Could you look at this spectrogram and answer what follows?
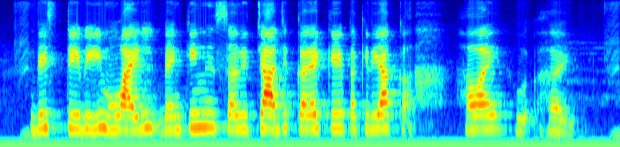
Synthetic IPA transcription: ɖɪsʈiːʋimoːbaːɪlbɛ̃ːŋkɪ̃ŋɡsəɾʋɪt͡ʃaːɾd͡ʒkəɾəkepɾəkɾijaka | hɐʋai | ɦəe

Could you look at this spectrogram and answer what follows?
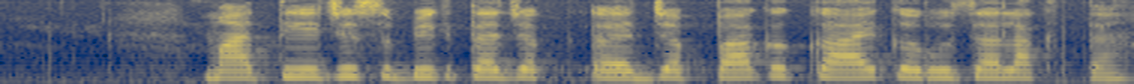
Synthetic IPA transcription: mat̪ijt͡ɕisubikt̪ad͡ʑəpakːajkəɾuːt͡salaɡt̪a

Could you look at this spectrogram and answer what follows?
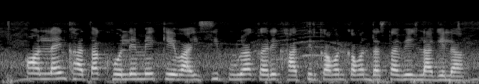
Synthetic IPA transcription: ɔːnlaːɪnkʰaːt̪akʰoːlemẽkeːʋaːisipuːɾakɐɾekʰaːt̪ɪɾkɐʋənkɐʋənd̪ɐst̪aʋeːd͡ʒlaːɡeːlaː

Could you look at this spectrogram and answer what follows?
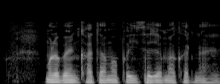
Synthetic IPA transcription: mʊlbɛ̃ŋkʰːaːt̪amẽpɐɪsad͡ʒɐmakɐɾnaɦɛː

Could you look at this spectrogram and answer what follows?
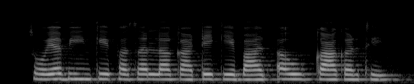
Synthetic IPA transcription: soːjabiːnkefɐsəlːakaːʈekebaːd̪ɐukaːkɐɾt̪ʰeː

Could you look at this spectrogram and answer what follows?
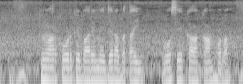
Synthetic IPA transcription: kjũːaːɾkoːɖkeːbaːɾeːmẽːd͡ʒəɾaːbət̪aːiː | ʋoːseːkaːkaːmɦoːla̰ː

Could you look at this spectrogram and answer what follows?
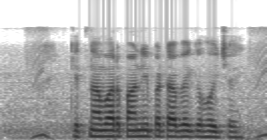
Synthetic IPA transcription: kɪt̪nabaɾpanipəʈabɛkeɦojt͡ʃʰɛ

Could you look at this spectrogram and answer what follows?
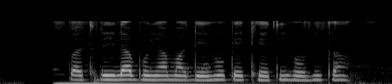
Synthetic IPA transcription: pət̪ʰɾiːlabʱʊjãmãɡeːɦũkekʰeːt̪iɦoːɦit̪ʰaː

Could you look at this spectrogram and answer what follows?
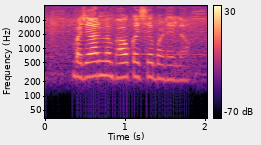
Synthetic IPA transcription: bɐd͡ʒaːɾmẽbʱaːʋkəsebɐɽ̤eːlaː

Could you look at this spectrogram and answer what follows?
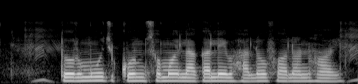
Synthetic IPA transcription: t̪oɾmud͡ʒkonsɔmɔjlaɡalebʱalopʰɔlɔnɦɔj

